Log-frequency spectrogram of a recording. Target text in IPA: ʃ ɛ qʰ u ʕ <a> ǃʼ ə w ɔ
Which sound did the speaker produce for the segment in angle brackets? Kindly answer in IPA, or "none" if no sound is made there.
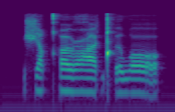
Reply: a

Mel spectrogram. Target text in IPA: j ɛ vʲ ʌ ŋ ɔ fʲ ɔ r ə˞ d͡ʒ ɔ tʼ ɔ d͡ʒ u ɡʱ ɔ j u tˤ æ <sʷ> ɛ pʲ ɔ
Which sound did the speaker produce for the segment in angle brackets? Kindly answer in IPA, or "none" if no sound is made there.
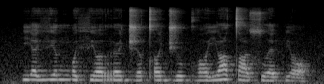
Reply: sʷ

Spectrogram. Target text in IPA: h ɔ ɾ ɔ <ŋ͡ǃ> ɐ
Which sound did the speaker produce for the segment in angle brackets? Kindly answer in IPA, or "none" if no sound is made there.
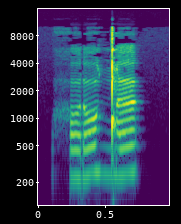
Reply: ŋ͡ǃ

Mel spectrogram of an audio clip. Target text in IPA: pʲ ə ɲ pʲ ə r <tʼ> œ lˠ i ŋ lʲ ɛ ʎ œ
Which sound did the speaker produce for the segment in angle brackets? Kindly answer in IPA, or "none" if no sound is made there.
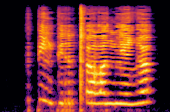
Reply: tʼ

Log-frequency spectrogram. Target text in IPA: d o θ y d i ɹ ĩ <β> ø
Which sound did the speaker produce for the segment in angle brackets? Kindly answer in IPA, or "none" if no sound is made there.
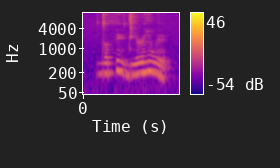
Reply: w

